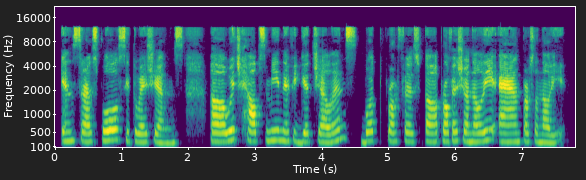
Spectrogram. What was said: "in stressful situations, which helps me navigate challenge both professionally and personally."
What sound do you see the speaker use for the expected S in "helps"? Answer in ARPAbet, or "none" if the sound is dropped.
S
